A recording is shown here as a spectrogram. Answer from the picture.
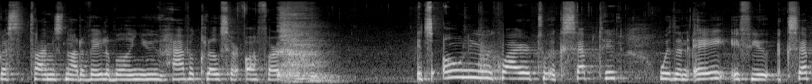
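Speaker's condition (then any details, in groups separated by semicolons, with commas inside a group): No condition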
